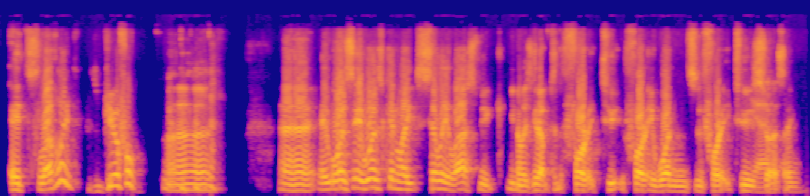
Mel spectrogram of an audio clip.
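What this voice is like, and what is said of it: Scottish accent. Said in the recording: “you don't sound like a Parisian to me ... I'm Scottish”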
